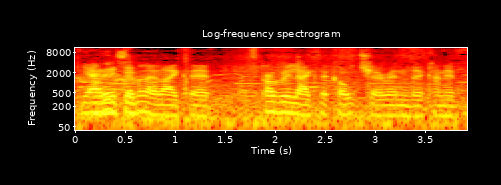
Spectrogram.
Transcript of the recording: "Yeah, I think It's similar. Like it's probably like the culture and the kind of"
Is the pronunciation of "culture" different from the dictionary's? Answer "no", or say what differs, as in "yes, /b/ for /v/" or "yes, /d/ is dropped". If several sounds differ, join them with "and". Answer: no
